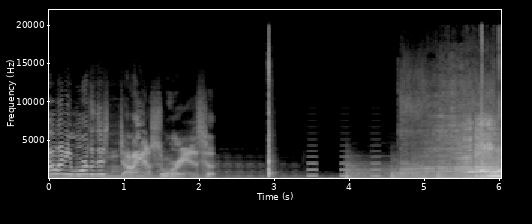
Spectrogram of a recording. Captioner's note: button beeps; menacing music; dinosaur roars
